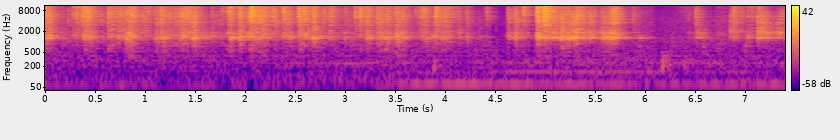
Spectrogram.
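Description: Metal clinking and rattling as the spin bike's foot tube and its pre-fitted bolts are handled during assembly, in a quick run of knocks and clicks that comes loudest twice.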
